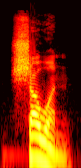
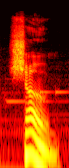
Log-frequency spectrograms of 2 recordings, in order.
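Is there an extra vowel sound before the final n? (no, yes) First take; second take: yes; no. First: An extra schwa vowel comes before the final n. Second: It is said as one syllable without extra vowel.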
